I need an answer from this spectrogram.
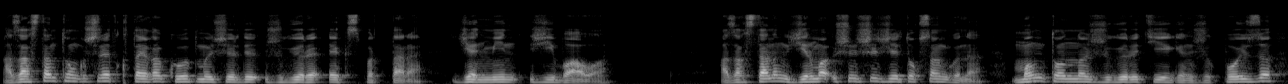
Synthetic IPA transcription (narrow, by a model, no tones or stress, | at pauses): qʰɑ̰zɑqst̪ɑnt̪ʰʊɴʁəʃɾe̞t̪qʰə̥t̪ɑjʁɑkʲʰɵpmɵlʃe̞ɾd̪e̞ʒʏɡʲe̞ɾɪʔe̞kspo̞rt̪ːɑ̰ɾə̰ | ʒenminʒibɑwə̰ | qʰɑ̰zɑqst̪ɑnːəɴʒijəɾmɑʔʏʃɪnʃɪʒe̞lt̪ʰo̞qsɑŋkʲʰʏnɪ̰ | məɴt̪ʰo̞nənɑʒʏɡʲe̞ɾɪt̪ʰije̞ɡʲe̞nʒʏk̚pʰo̞jəzə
